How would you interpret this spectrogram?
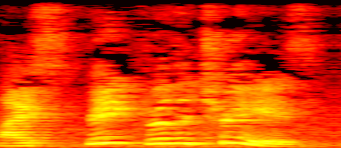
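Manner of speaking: high, loud, slow plea; high shouting Lorax; Lorax crying out. A narrator's reading. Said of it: "cried the Lorax".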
